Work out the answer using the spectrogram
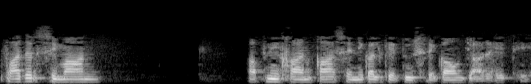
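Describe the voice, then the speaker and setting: Husky man telling a story on radio. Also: medium pitch. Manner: lively, conversational storytelling. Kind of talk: spoken story retelling. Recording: muffled phone-like radio sound.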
